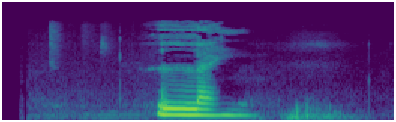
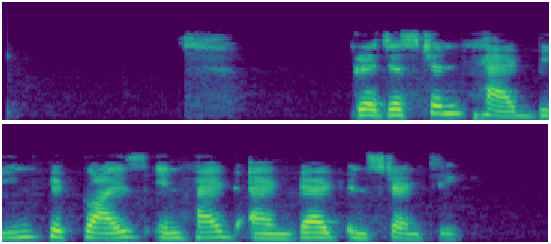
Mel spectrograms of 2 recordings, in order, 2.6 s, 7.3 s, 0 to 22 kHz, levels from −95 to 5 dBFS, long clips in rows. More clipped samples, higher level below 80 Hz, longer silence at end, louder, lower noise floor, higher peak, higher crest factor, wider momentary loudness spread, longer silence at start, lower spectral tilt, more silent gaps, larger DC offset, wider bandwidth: neither; about the same, -62 dBFS vs -60 dBFS; about the same, 0.65 s vs 0.65 s; about the same, -18 LUFS vs -17 LUFS; second, -55 dBFS vs -82 dBFS; second, -4 dBFS vs 0 dBFS; about the same, 18 dB vs 18 dB; first, 26 LU vs 16 LU; second, 1.05 s vs 1.2 s; first, -7.5 dB/octave vs -4 dB/octave; neither; neither; first, 11 kHz vs 7.8 kHz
